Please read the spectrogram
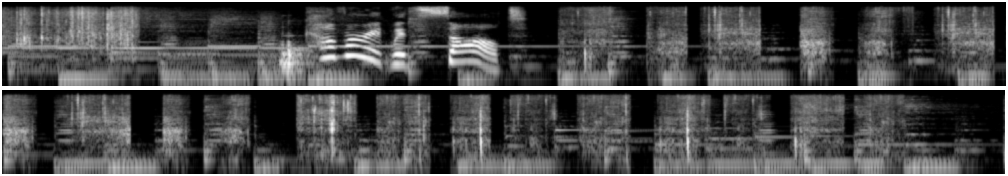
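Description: Aluminium foil crinkling as it is folded around a fish, then coarse salt poured and heaped over the foil parcel in many short crackles, over background music with a steady beat. A short sliding voice-like sound effect comes about two seconds in.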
